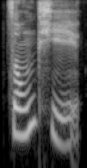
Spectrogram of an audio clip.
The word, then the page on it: 总体: zǒng tǐ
